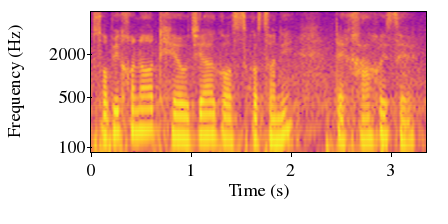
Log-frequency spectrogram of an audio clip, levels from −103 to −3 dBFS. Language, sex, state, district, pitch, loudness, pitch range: Assamese, male, Assam, Kamrup Metropolitan, 135 Hz, -14 LUFS, 130-150 Hz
